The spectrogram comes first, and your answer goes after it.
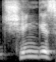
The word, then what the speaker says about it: Genghis: having a great time second Genghis is the westernized version of his name and chingas is closer to how it will be pronounced in Mongolian so we're sticking with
